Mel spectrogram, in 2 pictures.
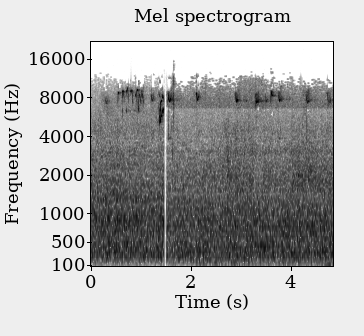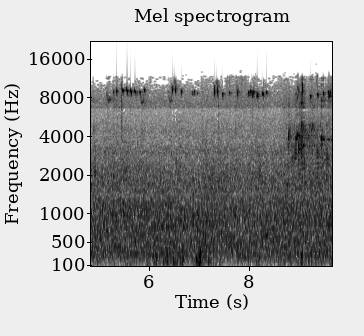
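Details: Goldcrest, a winter visitor to Korea, recorded in early March 2024, sings very high, thin, fast little notes in short bursts over a steady background hiss, with one sharp click.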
